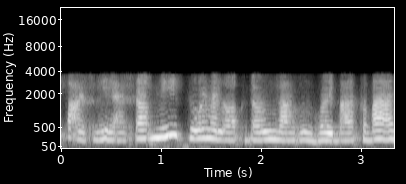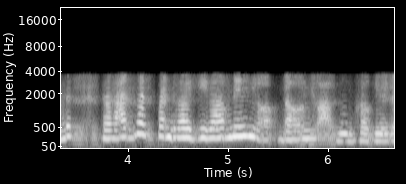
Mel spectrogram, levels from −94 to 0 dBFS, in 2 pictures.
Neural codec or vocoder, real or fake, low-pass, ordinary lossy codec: codec, 16 kHz, 0.5 kbps, FreqCodec, smaller model; fake; 3.6 kHz; none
